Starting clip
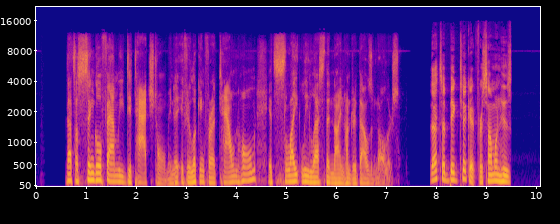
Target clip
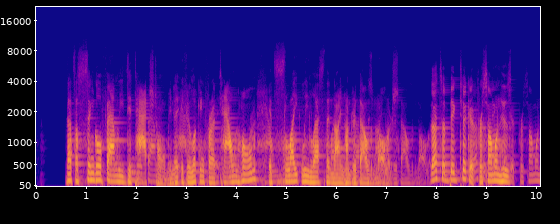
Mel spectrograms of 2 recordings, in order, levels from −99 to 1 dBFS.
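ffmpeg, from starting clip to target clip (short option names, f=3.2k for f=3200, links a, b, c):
-filter_complex "[0:a]lowshelf=f=92:g=7,bandreject=f=750:w=12,bandreject=f=173.1:t=h:w=4,bandreject=f=346.2:t=h:w=4,bandreject=f=519.3:t=h:w=4,bandreject=f=692.4:t=h:w=4,bandreject=f=865.5:t=h:w=4,bandreject=f=1.0386k:t=h:w=4,bandreject=f=1.2117k:t=h:w=4,bandreject=f=1.3848k:t=h:w=4,bandreject=f=1.5579k:t=h:w=4,bandreject=f=1.731k:t=h:w=4,bandreject=f=1.9041k:t=h:w=4,bandreject=f=2.0772k:t=h:w=4,bandreject=f=2.2503k:t=h:w=4,bandreject=f=2.4234k:t=h:w=4,bandreject=f=2.5965k:t=h:w=4,bandreject=f=2.7696k:t=h:w=4,bandreject=f=2.9427k:t=h:w=4,bandreject=f=3.1158k:t=h:w=4,bandreject=f=3.2889k:t=h:w=4,bandreject=f=3.462k:t=h:w=4,bandreject=f=3.6351k:t=h:w=4,bandreject=f=3.8082k:t=h:w=4,bandreject=f=3.9813k:t=h:w=4,bandreject=f=4.1544k:t=h:w=4,bandreject=f=4.3275k:t=h:w=4,bandreject=f=4.5006k:t=h:w=4,alimiter=limit=-8dB:level=0:latency=1:release=216,lowpass=f=970:t=q:w=5.5,asplit=2[a][b];[b]adelay=816.3,volume=-15dB,highshelf=f=4k:g=-18.4[c];[a][c]amix=inputs=2:normalize=0,volume=-6dB"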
